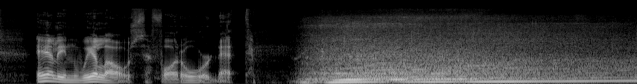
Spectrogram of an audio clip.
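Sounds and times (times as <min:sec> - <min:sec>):
speech: 0:00.4 - 0:03.5
combustion-engine car starting up and pulling away: 0:02.9 - 0:06.3.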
